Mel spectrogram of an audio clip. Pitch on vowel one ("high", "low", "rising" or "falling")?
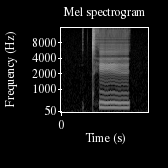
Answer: low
